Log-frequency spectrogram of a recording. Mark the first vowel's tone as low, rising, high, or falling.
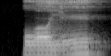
low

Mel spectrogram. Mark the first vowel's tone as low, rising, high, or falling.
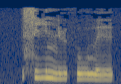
high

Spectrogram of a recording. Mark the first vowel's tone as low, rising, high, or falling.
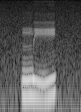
low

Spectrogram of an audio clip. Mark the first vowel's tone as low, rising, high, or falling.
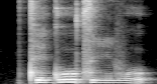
low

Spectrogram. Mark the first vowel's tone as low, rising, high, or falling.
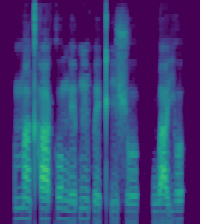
falling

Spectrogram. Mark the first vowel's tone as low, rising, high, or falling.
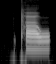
high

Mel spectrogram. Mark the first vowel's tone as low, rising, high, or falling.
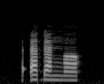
high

